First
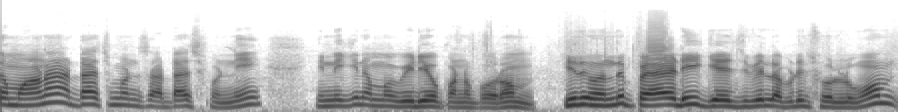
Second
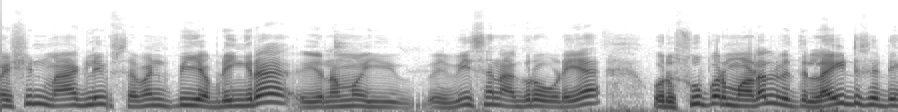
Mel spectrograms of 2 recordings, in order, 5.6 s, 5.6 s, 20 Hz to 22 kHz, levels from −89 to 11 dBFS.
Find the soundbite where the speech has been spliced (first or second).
first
